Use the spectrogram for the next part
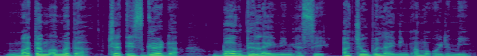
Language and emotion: Manipuri, neutral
